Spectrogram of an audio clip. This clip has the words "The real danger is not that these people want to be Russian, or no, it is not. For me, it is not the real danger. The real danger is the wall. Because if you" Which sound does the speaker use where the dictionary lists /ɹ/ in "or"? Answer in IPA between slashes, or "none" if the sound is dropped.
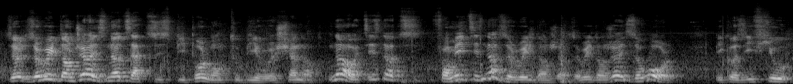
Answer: /l/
